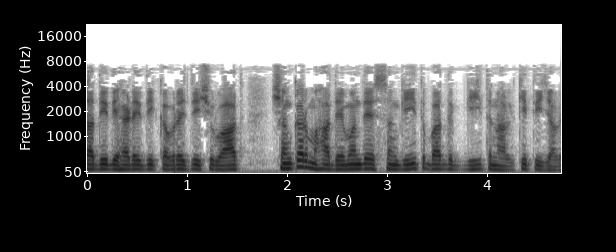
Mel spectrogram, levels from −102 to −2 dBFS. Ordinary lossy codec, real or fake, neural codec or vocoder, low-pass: none; real; none; 7.2 kHz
